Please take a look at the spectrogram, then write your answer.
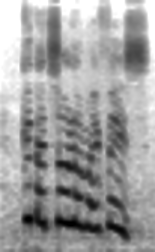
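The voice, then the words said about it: Super high-pitched voice. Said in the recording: “He had a super high voice... sounds like a little girl”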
